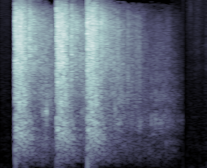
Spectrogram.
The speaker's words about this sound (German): Chris Redfield nimmt eine Waffe und schießt weiterhin auf Mia.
